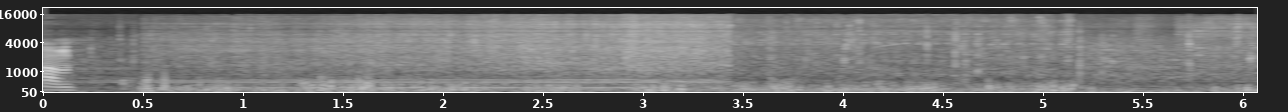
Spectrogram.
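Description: Wind buffeting the microphone, with a boat engine running steadily nearby. Its hum drops in pitch and stops about three and a half seconds in.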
